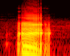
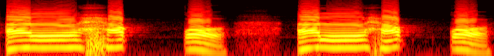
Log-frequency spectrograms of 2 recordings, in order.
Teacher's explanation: kita mengeluarkan dari tengah tenggorokan kita ha disertai dengan nafas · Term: huruf ha kecil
